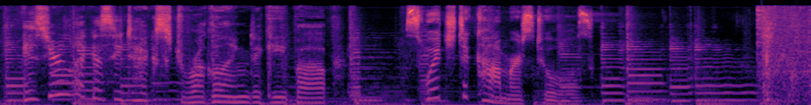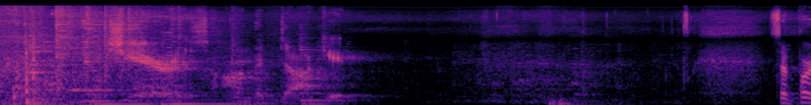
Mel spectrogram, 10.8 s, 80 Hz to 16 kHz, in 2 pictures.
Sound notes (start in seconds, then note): 5.0 chair clattering; 8.5 audience laughing softly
